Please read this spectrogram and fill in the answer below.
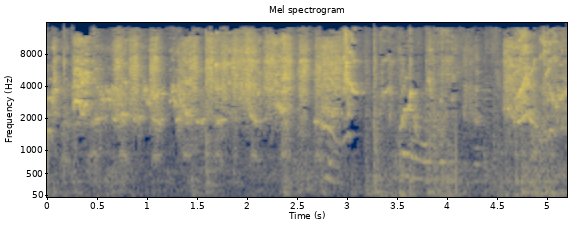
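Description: A pair of peach-faced lovebirds chattering in rapid, high-pitched chirps and squeaks, a few notes sliding up or down in pitch.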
